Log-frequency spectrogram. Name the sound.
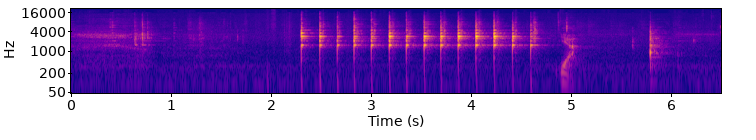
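low-carb chia seed tortilla chip crunching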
